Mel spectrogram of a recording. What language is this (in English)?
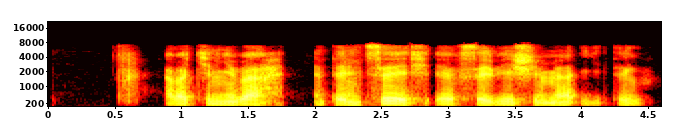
Kinyarwanda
